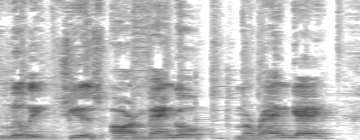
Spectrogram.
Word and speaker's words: merengue: She is our mango merengue. I think we're probably pronouncing that right this time. Mango merengue. I know, I thought it was meringue, but it's forget about it. Merengue.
